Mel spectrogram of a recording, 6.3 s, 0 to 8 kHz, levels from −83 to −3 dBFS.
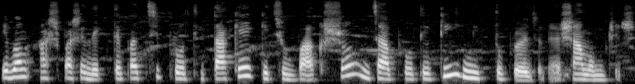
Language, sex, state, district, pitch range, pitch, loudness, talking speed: Bengali, female, West Bengal, North 24 Parganas, 190-245 Hz, 205 Hz, -19 LUFS, 115 wpm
